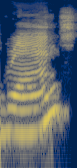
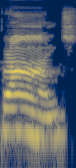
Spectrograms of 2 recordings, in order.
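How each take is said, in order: First: It is said in an American accent. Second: It is said in a British accent. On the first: "If you're pronouncing it in American English, you say branch" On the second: "If you're doing British, you say branch"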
